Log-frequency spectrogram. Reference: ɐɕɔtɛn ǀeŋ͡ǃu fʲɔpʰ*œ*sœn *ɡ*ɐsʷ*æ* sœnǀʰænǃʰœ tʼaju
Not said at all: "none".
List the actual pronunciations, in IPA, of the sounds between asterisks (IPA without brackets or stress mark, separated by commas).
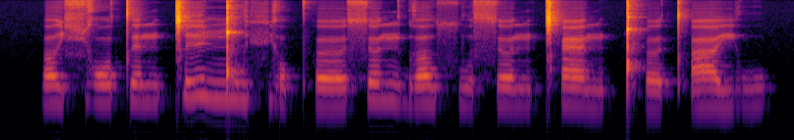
œ, ɡ, ɐ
